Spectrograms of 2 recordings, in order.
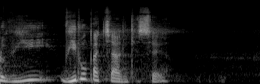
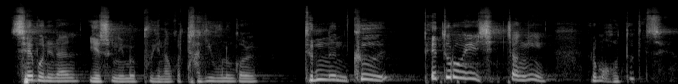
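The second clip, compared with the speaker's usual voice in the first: usual speaking voice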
